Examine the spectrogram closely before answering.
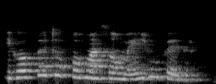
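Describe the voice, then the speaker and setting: A woman's voice: sits high, big pitch swings, brisk. A woman interviewing a guest in an informal, conversational way. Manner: informal, uses "tu" forms. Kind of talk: casual interview questions. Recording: echoey room, muffled audio.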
